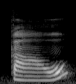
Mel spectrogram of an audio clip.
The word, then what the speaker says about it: き: কাও দেস এর অর্থ এটা মুখ। এখন আপনি আমার সাথে একবার করে বলুন কাসা দেস, কাও দেস। খুব ভালো। এখন দ্বিতীয় অক্ষর হলো কি। এই অক্ষরের উচ্চারণ হবে কি।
